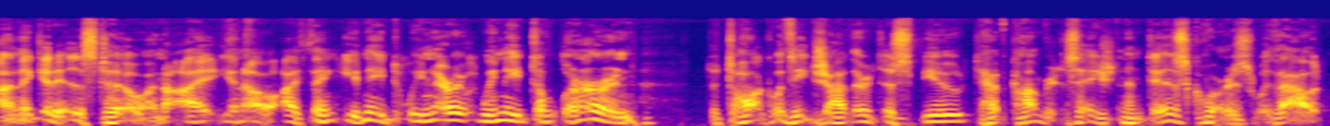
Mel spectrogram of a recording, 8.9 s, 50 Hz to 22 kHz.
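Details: Adult man with spasmodic dysphonia (which he calls spasmodic dystonia), a neurological disorder that began after a 1996 injury at age 42 and makes his vocal cords tighten constantly; not a tissue injury; surgery in Kyoto about eight months earlier, now on alternative therapies.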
